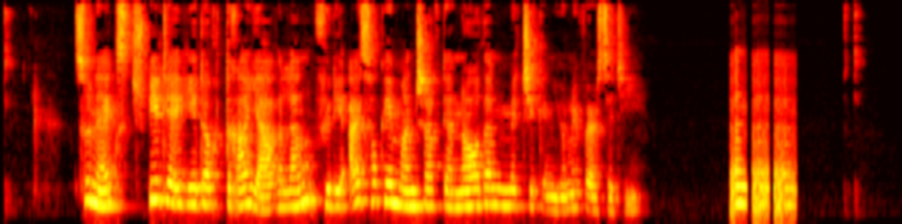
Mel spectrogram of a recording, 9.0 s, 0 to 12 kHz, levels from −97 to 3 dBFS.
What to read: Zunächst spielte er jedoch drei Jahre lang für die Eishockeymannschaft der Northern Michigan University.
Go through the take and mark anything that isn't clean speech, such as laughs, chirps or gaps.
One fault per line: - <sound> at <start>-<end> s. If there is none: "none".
- laugh at 7.3-8.0 s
